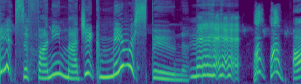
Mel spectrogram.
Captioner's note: bleats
